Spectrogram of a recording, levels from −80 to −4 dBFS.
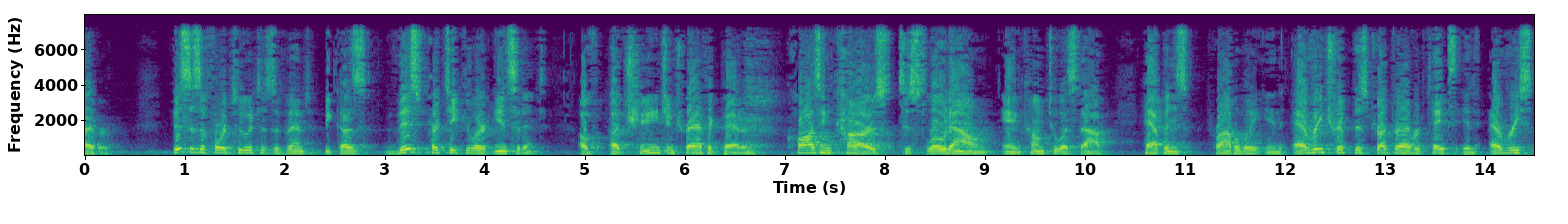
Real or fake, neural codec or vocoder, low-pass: real; none; 7.2 kHz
